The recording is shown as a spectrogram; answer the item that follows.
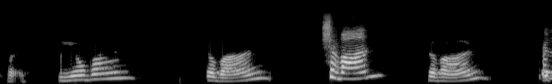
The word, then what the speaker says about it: Siobhan: Like say her name for Siobhan, Siobhan, Siobhan Siobhan.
